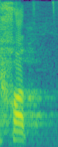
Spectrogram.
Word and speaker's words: god: Ketika diterjemahan dalam bahasa Belanda misalnya god jadinya god bacanya bukan god tapi hot karena G di Belanda itu eh ha kayak H hot iya k apa khot ya saya saya lupanya k pendek atau hot gitu saya lupa.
